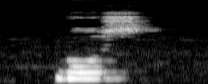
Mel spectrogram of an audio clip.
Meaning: 1. small precipitation 2. a drunk man 3. a bus, sometimes a minibus 4. genitive of бу́сы (búsy)
- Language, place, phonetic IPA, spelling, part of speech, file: Russian, Saint Petersburg, [bus], бус, noun, LL-Q7737 (rus)-бус.wav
